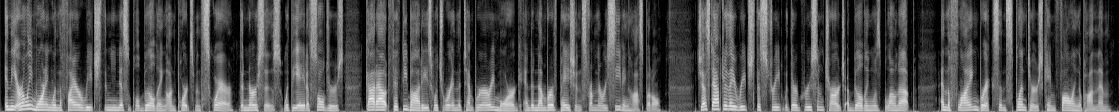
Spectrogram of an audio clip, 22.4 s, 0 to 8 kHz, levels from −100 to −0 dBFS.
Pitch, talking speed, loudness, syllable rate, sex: 170 Hz, 175 wpm, -20 LUFS, 4.8 syllables/s, female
